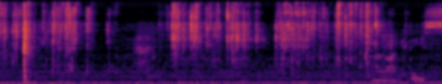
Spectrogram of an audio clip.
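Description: Scissors cutting open a crinkly plastic package wrapper at a craft table: close, quiet snips and crackling rustles in irregular bursts, with faint soft talk in the background.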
